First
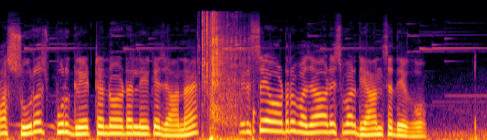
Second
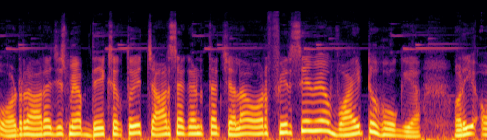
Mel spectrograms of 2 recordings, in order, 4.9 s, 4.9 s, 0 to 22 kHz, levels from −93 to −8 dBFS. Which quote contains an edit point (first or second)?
first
